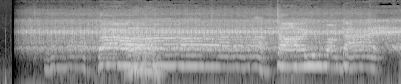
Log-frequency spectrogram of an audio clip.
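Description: Electronic toy rifle's built-in sound effect playing through its small speaker: a steady high tone under a voice-like recorded clip, switching on abruptly.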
